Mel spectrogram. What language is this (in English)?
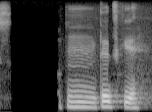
Marathi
